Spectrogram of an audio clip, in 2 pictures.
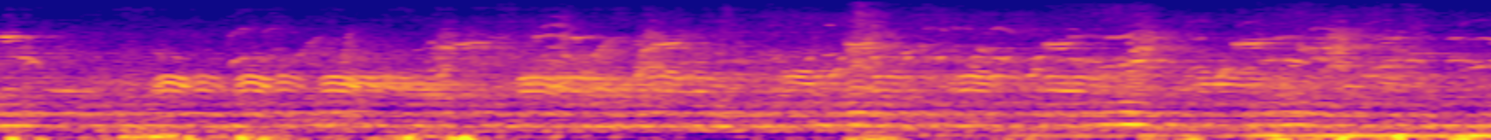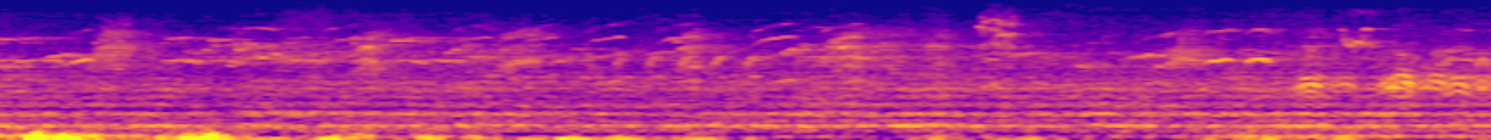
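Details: A hive of honey bees heard from a GoPro mounted outside: a constant humming drone, birds chirping in short repeated phrases throughout, and occasional soft wind thumps around the middle.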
